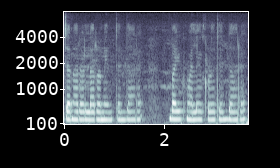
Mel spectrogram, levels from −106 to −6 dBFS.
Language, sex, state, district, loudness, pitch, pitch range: Kannada, female, Karnataka, Koppal, -17 LUFS, 205 Hz, 205-210 Hz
